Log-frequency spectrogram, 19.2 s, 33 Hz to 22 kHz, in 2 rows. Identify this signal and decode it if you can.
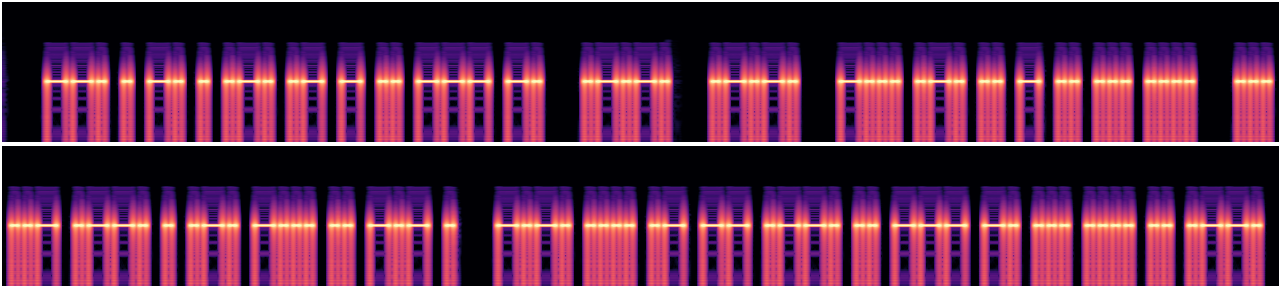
Morse code, heard as a keyed tone, about 25 wpm, 550 Hz. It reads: GENERATION <AR> <AR> BRITISH SUPERBIKE CHAMPIONSHIP
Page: News Headlines in Morse Code at 25 WPM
